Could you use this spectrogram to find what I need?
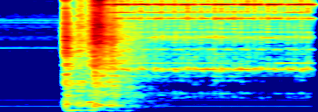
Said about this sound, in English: Are you going to get that? The mail or the phone? The mail. The answering machine will catch the call.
